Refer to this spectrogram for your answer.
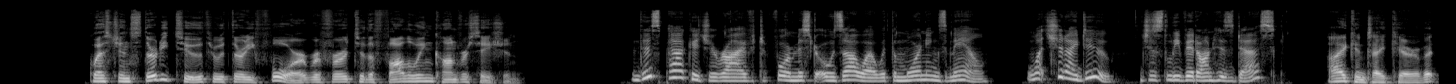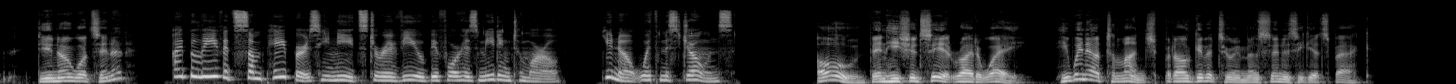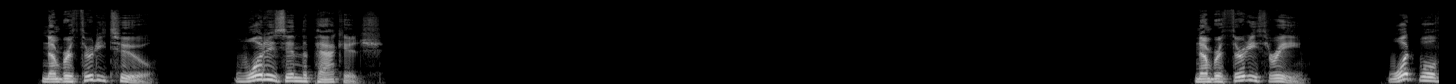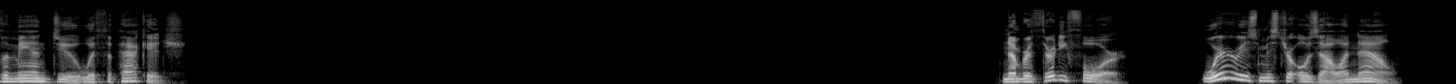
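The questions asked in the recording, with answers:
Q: What is in the package?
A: Papers to review before his meeting

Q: What will the man do with the package?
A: Give it to Mr. Ozawa when he returns

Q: Where is Mr. Ozawa now?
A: Out to lunch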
